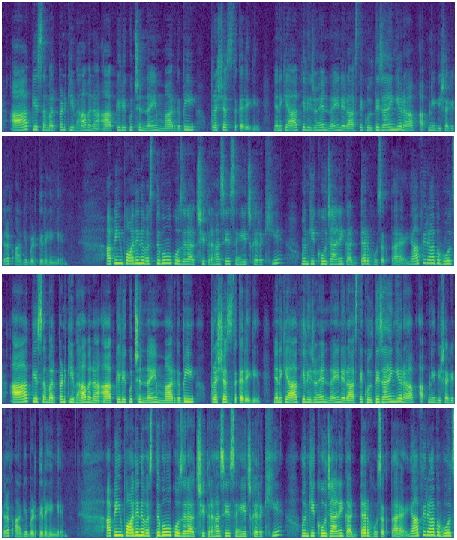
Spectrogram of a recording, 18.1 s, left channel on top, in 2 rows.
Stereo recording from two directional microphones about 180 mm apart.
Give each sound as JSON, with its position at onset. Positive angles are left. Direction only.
{"t": 0.2, "sound": "a woman's voice", "side_deg": -30}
